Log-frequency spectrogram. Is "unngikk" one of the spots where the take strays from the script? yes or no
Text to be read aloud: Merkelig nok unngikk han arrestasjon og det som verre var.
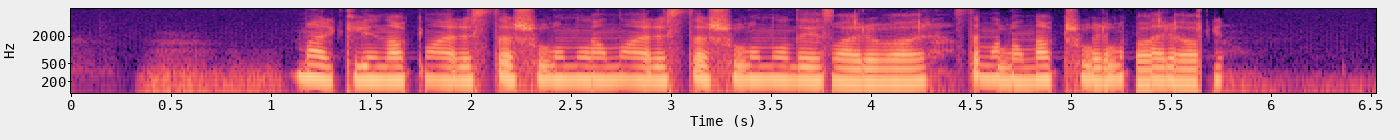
yes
